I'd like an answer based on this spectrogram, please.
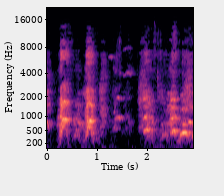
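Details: Japanese Akita at a shoot in Baguio City on October 21, 2023, giving loud barks in quick succession, about two per second, each a short harmonic burst, with a brief pause before a further run of barking.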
